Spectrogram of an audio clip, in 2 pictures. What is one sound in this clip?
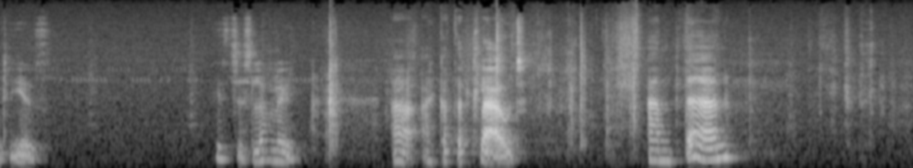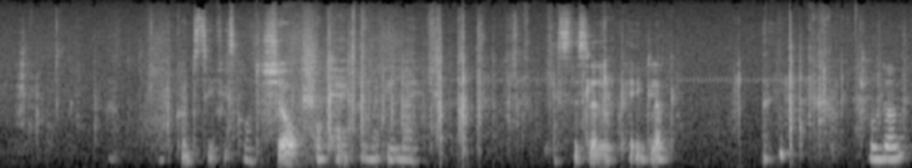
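A middle-aged woman talks calmly and close up.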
